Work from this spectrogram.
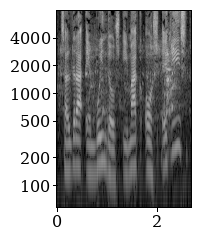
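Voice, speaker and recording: A man's voice: fairly high pitch, sing-song, slow, heavy background noise. A man co-hosting a video game radio show, reading news items in a dry, matter-of-fact way. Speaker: radio co-host. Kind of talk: reading news, casual banter.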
